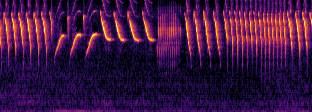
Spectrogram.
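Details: Singing Russian canary delivering fast repeated downward-slurred whistles, a few deeper slurred notes, a brief buzzy roll, then an accelerating run of crisp chipping notes.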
